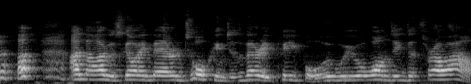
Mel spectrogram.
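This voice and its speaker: Against noticeable background noise, a woman talks at medium pitch and a moderate pace. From London (Cockney, East End). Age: 80s+. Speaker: retired career woman and political campaigner. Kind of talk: interview, life story.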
